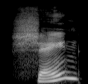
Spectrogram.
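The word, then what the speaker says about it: Schoen: Joe Shane. It's just like the first name Shane.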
